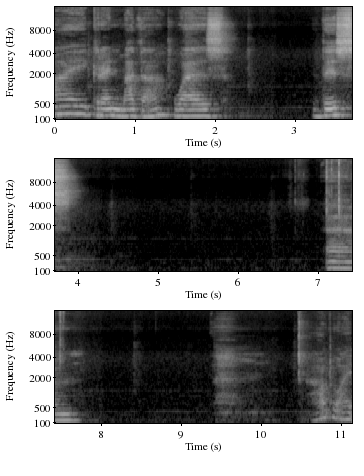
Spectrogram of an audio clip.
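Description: A woman speaks calmly and close, in short phrases with pauses.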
